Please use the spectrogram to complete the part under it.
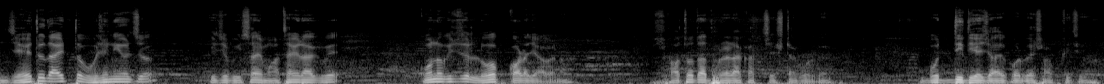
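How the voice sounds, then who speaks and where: Deep-voiced fatherly senior railway officer, played by a man. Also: mellow, lightly acted. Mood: fatherly, earnest. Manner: formal, measured, peppers speech with English. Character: senior railway officer, fatherly, courteous older male mentor. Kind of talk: dramatised audio story dialogue.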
